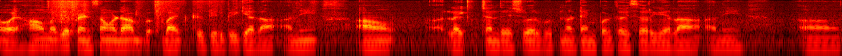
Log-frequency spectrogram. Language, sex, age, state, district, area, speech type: Goan Konkani, male, 18-30, Goa, Murmgao, urban, spontaneous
